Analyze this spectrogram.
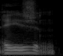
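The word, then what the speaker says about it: Aegean: aan which is a it's like his initials AG n but like spelled out phonetically a e g e a n Asian so he's Dawan Dawan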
